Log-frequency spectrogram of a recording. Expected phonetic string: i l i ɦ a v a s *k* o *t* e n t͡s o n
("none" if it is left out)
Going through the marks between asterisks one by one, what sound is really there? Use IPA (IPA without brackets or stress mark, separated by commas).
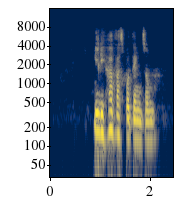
p, t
